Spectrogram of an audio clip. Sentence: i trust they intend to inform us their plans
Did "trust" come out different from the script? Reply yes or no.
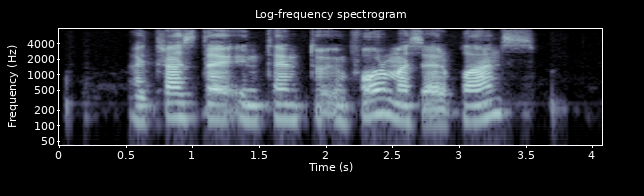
no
